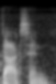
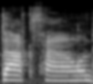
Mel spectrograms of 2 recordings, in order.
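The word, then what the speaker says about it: Dachshund: that was that german yes uh daxen it's pronounced daxen daxen not da not not not doc Hound or doc shun doc you know weeny dog it's we dog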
